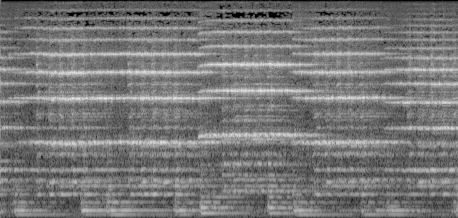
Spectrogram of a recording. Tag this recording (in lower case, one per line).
music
